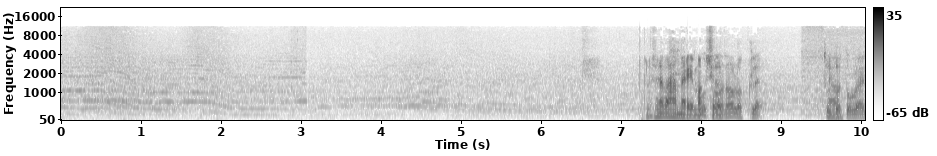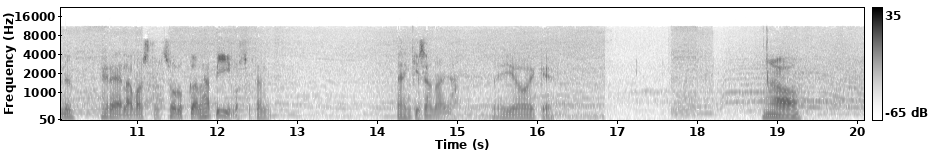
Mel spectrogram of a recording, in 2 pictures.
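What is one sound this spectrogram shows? A racing car engine roars and whines, rising and falling in pitch as it shifts gears.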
